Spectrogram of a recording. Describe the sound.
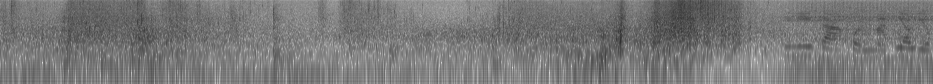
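Ocean waves wash and break on the shore at Pranburi, along a coast lined with concrete seawalls, in a steady roar, with a few louder surges, wind buffeting the microphone, and faint voices toward the end.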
